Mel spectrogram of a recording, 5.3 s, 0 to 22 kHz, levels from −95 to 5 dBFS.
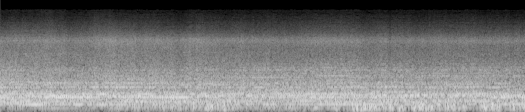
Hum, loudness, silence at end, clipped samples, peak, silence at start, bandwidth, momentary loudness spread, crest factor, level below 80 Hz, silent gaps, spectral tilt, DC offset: none; -12 LUFS; 0 s; under 0.1%; 0 dBFS; 0 s; 11 kHz; 2 LU; 12 dB; -30 dBFS; none; -6 dB/octave; under 0.1%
